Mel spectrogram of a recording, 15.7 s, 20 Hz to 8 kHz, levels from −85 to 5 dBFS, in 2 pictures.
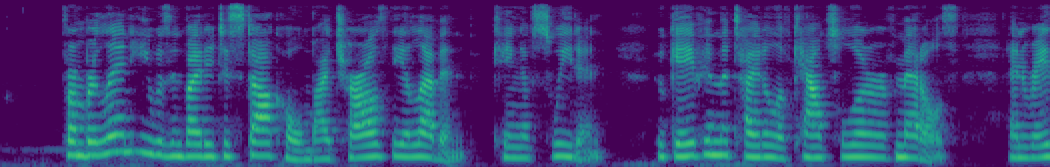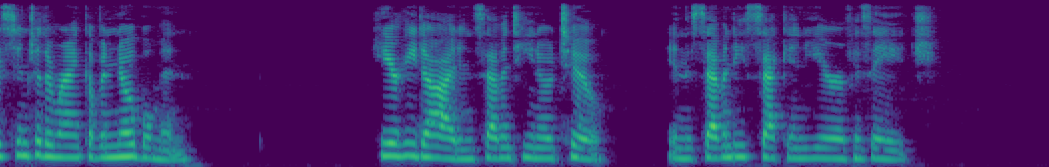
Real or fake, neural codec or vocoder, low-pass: real; none; 7.2 kHz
